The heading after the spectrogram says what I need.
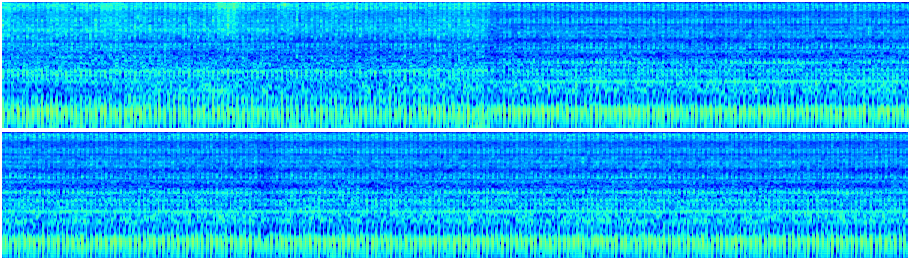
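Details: Makita four-stroke leaf blower after repair and oil change, test run: steady, even hum at idle with no misses or rattles; really quiet at idle, healthy.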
